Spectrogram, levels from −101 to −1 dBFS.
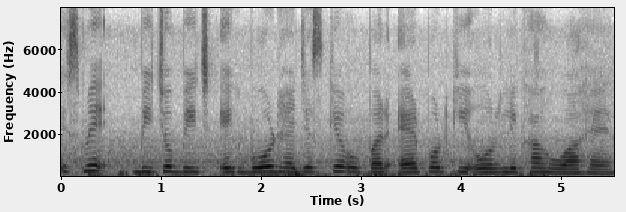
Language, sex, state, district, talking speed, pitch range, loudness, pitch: Hindi, female, Uttar Pradesh, Lucknow, 150 wpm, 200-230 Hz, -16 LUFS, 215 Hz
